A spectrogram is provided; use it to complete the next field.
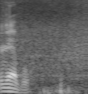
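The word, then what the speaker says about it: Rimbaud: কে দেখো লেখা আছে ওখানে জো নিকোলাস আর্থার রেভো এই জয় উচ্চারণ হলো আর রেভো উচ্চারণ হলো একটাই কারণে উনি যেহেতু ফ্রেন্ডস পোয়েট উনার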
